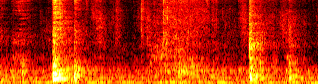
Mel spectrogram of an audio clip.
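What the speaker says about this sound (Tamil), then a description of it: "ரைஸ் இந்த மாதிரி போட்டு நல்லா பெரட்டும் போது நமக்கு எல்லாம் நல்லா மிக்ஸ் ஆகி சூப்பராக வருங்க பிரியாணி" Rice is tossed and stirred into a vegetable biryani pot, with two distinct metallic spoon-on-pot clanks roughly two seconds apart and soft scraping between them.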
